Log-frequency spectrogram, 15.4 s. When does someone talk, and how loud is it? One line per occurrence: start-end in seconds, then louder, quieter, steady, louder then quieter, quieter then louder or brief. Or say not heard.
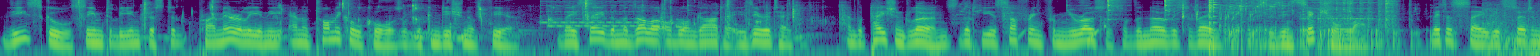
0.0-13.7 steady
14.3-15.3 brief.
